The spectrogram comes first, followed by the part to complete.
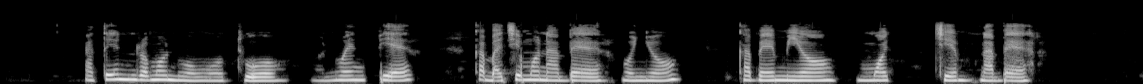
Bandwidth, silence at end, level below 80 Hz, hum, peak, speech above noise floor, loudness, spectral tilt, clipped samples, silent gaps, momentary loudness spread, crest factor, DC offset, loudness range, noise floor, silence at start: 7.4 kHz; 1.1 s; -52 dBFS; none; 0 dBFS; 60 dB; -12 LUFS; -6.5 dB/octave; under 0.1%; none; 10 LU; 12 dB; under 0.1%; 2 LU; -72 dBFS; 0.85 s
